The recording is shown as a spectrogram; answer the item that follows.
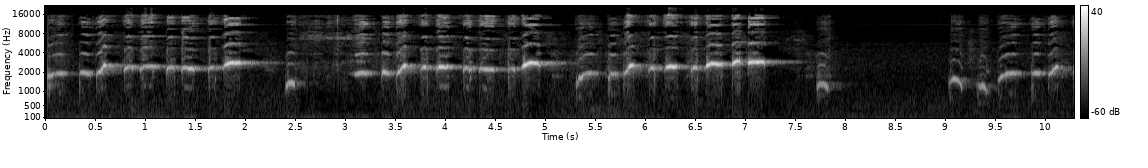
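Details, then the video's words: Pet cockatiel on a singing spree, sending out clear whistled phrases that climb and hold steady, broken by short dips and pauses, repeated several times over ten seconds in a quiet room. "Jerry the Cockatiel is on a singing spree!"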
